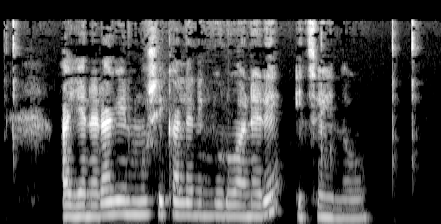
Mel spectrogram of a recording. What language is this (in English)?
Basque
